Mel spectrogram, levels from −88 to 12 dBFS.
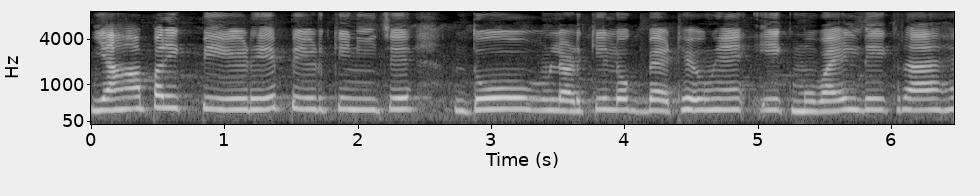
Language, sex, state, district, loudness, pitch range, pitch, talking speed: Hindi, female, Bihar, Sitamarhi, -15 LUFS, 265-280 Hz, 275 Hz, 175 wpm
